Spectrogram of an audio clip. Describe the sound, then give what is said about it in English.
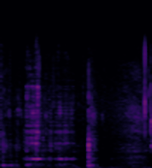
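Quiet sipping through a straw, a few soft slurping bursts with a brief sharp gulp or click partway through, and no one speaking. “I'm going to take another drink.”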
